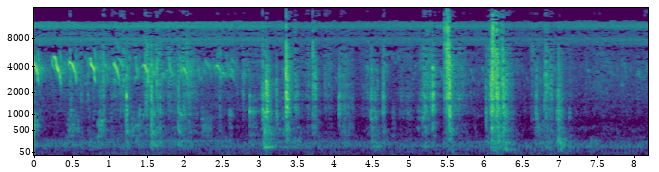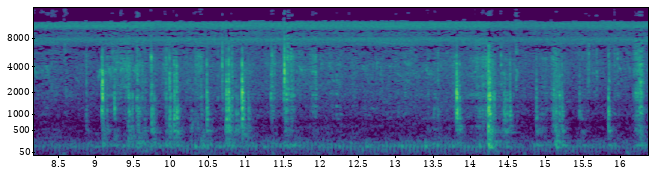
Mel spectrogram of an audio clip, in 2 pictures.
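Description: Wooden boards knock and clatter.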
